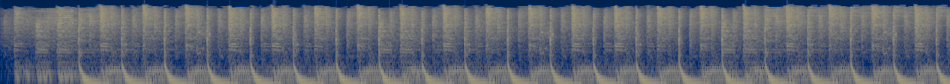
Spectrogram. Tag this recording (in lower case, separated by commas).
trance music, music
